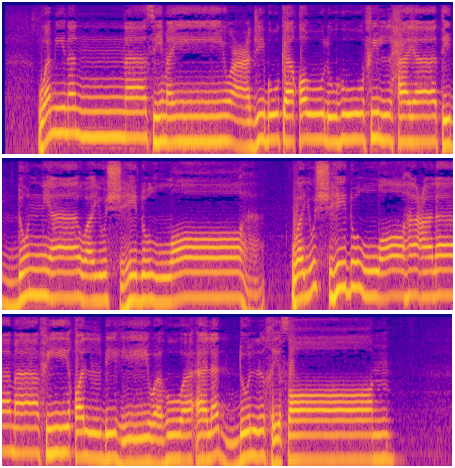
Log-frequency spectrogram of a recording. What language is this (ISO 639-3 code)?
ara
